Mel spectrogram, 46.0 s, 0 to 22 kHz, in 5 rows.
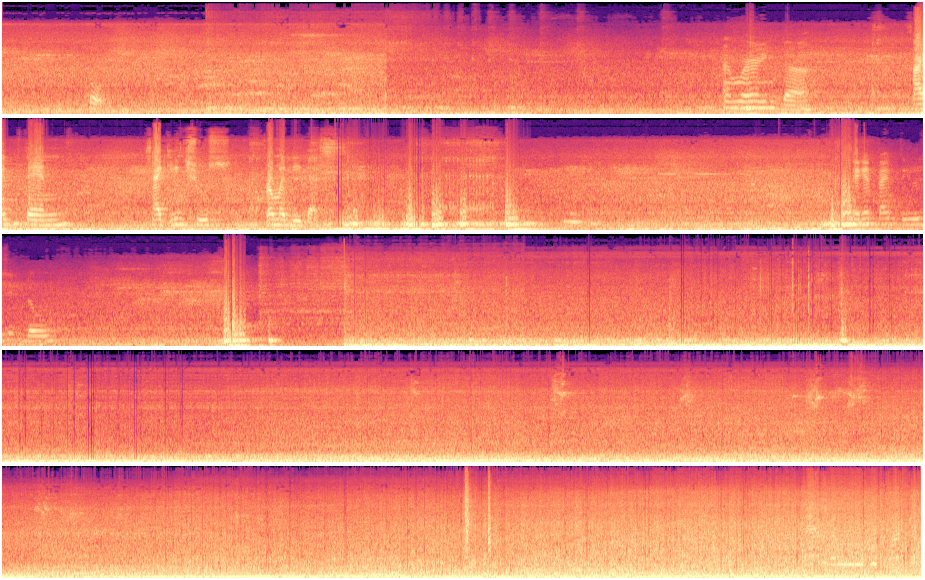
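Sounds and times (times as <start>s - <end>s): wind buffeting microphone: 1.8s - 46.0s.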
